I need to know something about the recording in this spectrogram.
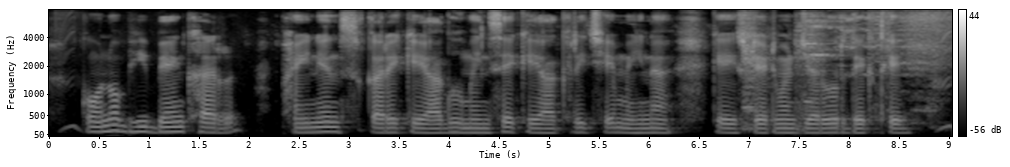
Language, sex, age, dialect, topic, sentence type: Chhattisgarhi, male, 18-24, Northern/Bhandar, banking, statement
